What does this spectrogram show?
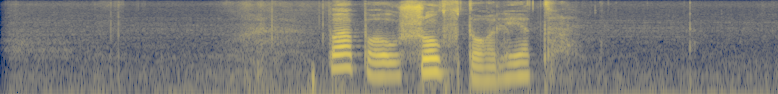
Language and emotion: Russian, sad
